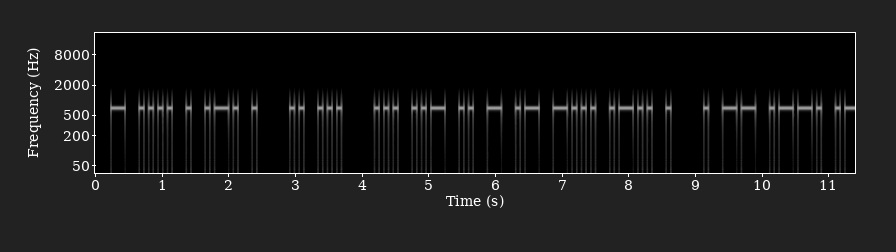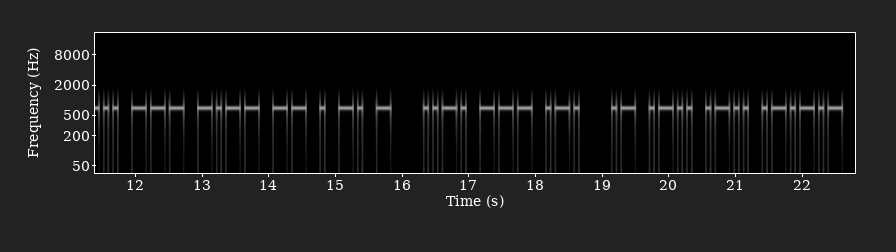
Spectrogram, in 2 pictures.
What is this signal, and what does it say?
Morse code, heard as a keyed tone, about 17 wpm, 700 Hz. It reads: THERE IS SUITABLE EMPLOYMENT FOR ALL.
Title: Sentences from Top 1500 Words 17wpm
